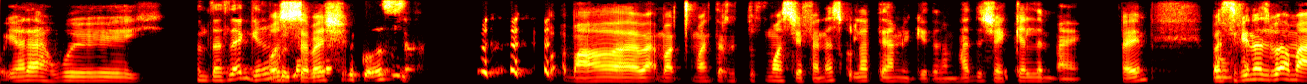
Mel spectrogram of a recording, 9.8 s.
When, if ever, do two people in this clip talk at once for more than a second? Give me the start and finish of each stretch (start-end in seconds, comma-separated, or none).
none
